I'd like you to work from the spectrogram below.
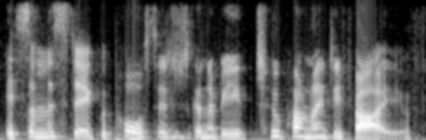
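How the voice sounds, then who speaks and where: A woman's voice: a little high, animated, fairly quick. Gushing woman selling crafts. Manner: gushing, chatty, coos over cute designs. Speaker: shopping channel presenter. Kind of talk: live selling presentation.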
